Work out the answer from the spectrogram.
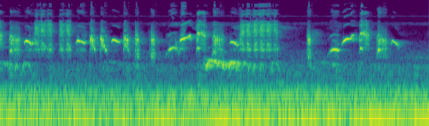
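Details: Young forest-caught Long-tailed shrike from Pati, Central Java, Indonesia, singing busily: harsh buzzy bursts alternate with short rising whistled notes and a lower slurred phrase, over a steady low background hum.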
